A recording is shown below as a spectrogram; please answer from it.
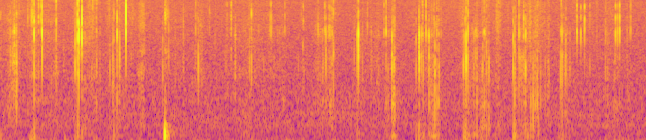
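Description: Long glittery acrylic nails quickly scratch and tap the faces of a solid rectangular bar of pink-purple textured soap resting on a dark mat, its scraped surface shedding flakes. A fast stream of dry, crackly scrapes and light ticking taps with short, bright edges and no ring continues throughout, with one sharper, heavier knock standing out near the start.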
